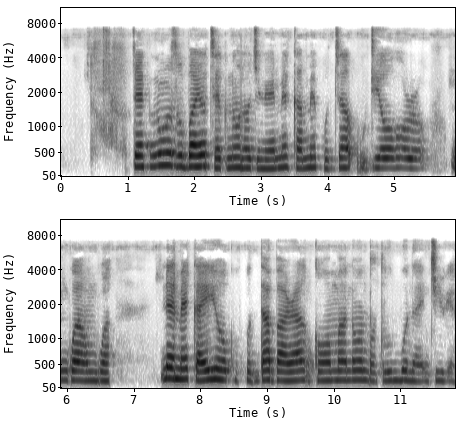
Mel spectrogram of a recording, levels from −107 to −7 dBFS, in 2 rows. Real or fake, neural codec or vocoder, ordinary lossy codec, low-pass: fake; codec, 16 kHz, 2 kbps, X-Codec, WavLM features, trained on Multilingual LibriSpeech; none; 7.2 kHz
